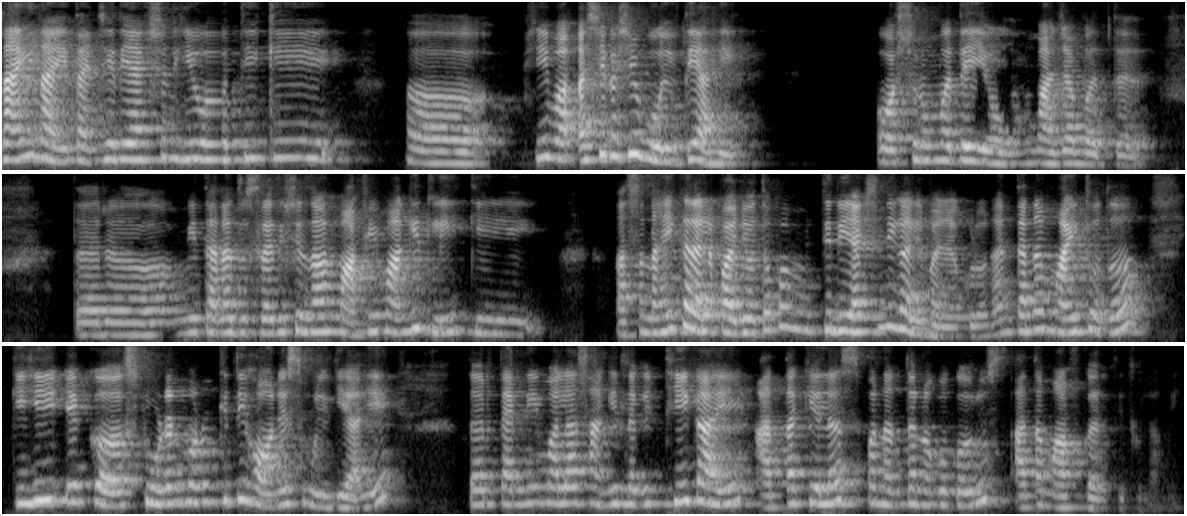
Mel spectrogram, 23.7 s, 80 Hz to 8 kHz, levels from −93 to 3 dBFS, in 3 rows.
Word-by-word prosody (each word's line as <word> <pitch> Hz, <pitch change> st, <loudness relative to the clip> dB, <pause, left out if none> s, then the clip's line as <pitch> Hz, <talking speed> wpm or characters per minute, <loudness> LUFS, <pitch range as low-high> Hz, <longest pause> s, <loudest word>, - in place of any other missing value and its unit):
नाही, 280 Hz, +4 st, +9 dB
नाही. 255 Hz, -6 st, +5 dB
त्यांची 250 Hz, +2 st, 0 dB
रिएक्शन 270 Hz, +1 st, 0 dB
ही 275 Hz, 0 st, -2 dB
होती, 275 Hz, +1 st, -2 dB
की 295 Hz, -1 st, -8 dB, 0.4 s
अ, 235 Hz, -, -7 dB, 0.8 s
ही 310 Hz, -, 0 dB, 0.2 s
अशी 360 Hz, -, +4 dB
कशी 340 Hz, +2 st, +4 dB
बोलती 245 Hz, +1 st, +1 dB
आहे 200 Hz, -8 st, +1 dB, 1.0 s
वॉशरूममध्ये 250 Hz, +3 st, 0 dB
येऊन 200 Hz, -3 st, -5 dB
माझ्याबद्दल. 205 Hz, -2 st, -2 dB, 0.8 s
तर 215 Hz, 0 st, -6 dB
अ, 210 Hz, +1 st, -7 dB
मी 250 Hz, -, -5 dB
त्यांना 250 Hz, -1 st, +3 dB
दुसऱ्या 245 Hz, 0 st, -1 dB
दिवशी 255 Hz, +3 st, -4 dB
जाऊन 265 Hz, +1 st, +3 dB
माफी 255 Hz, +2 st, +4 dB
मागितली, 270 Hz, 0 st, +2 dB, 0.2 s
की 240 Hz, +5 st, -12 dB, 0.5 s
असं 220 Hz, +5 st, -6 dB
नाही 255 Hz, +4 st, +1 dB
करायला 300 Hz, -5 st, +7 dB
पाहिजे 250 Hz, -1 st, +6 dB
होतं, 245 Hz, +4 st, -2 dB
पण 330 Hz, -4 st, -4 dB
ती -, -, 0 dB
रिएक्शन 270 Hz, +1 st, +2 dB
निघाली 320 Hz, -5 st, +2 dB
माझ्याकडून 180 Hz, 0 st, -6 dB
आणि 245 Hz, +2 st, -6 dB
त्यांना 275 Hz, +3 st, +2 dB
माहीत 255 Hz, +2 st, +5 dB
होतं, 280 Hz, -1 st, -4 dB, 0.4 s
की 270 Hz, -, -1 dB
ही 325 Hz, -, +7 dB, 0.2 s
एक 295 Hz, 0 st, -7 dB
अ, 230 Hz, -4 st, +5 dB
स्टुडंट 270 Hz, +1 st, 0 dB
म्हणून 295 Hz, 0 st, -3 dB
किती 320 Hz, +2 st, -2 dB
होनेस्ट 255 Hz, +5 st, 0 dB
मुलगी 205 Hz, -4 st, -6 dB
आहे. 220 Hz, +11 st, -4 dB, 0.6 s
तर 250 Hz, 0 st, -4 dB
त्यांनी 255 Hz, +1 st, -3 dB
मला 275 Hz, 0 st, 0 dB
सांगितलं, 265 Hz, -1 st, -3 dB
की 260 Hz, +1 st, -8 dB
"ठीक 315 Hz, +2 st, +1 dB
आहे, 265 Hz, 0 st, +3 dB, 0.2 s
आता 205 Hz, +6 st, 0 dB
केलंस 290 Hz, +2 st, -1 dB
पण 280 Hz, -1 st, -4 dB
नंतर 250 Hz, +1 st, -3 dB
नको 240 Hz, +1 st, -7 dB
करूस, 325 Hz, +8 st, -5 dB
आता 205 Hz, +4 st, -2 dB
माफ 200 Hz, -1 st, -1 dB
करते 185 Hz, -, -10 dB
तुला -, -, -33 dB
मी." -, -, -40 dB
260 Hz, 170 wpm, -22 LUFS, 235-280 Hz, 1.0 s, नाही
